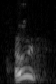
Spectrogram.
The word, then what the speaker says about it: Hooth: Welcome to the pre-MLB draft show, the first half recap for Motor City Metrics with myself, John Uper, and a special guest, Trevor Hoth, I believe that's how you say it. – Hoth. – Hoth. Sorry, I'm terrible with pronunciation.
